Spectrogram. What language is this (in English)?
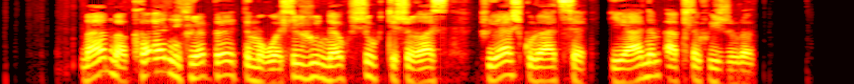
Kabardian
